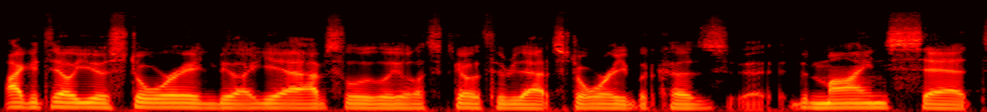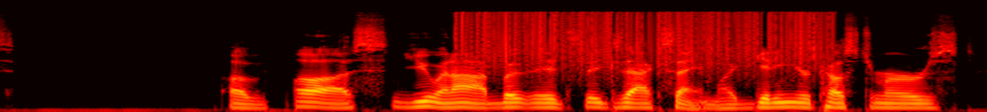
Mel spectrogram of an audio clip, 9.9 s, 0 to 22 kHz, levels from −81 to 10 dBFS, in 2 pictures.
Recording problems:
crackling; loud; from 7 to 9 s; 8 dB below the speech

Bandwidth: 14.5 kHz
